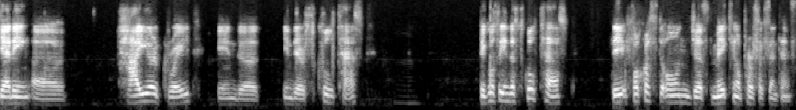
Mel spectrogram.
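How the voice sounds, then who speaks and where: Recorded with a dry, close sound and no echo, a man with a fairly high pitch talks at a fairly slow pace with lively intonation and long, frequent pauses. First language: not English (learned English as a child in the US). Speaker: English tutor / teacher. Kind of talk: mentoring meeting, casual work discussion. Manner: halting, self-correcting.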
